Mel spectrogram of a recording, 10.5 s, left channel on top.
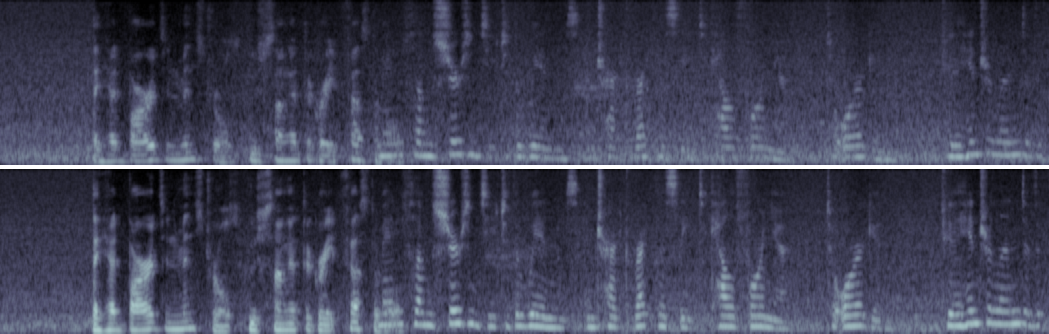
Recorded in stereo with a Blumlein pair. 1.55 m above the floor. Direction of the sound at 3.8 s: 30° right.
